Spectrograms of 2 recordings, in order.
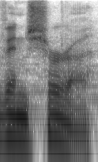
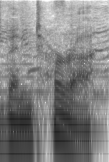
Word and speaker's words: Ventura: I realized I was saying Ventura during the interview, but the proper pronunciation is Ventura. Get that correct.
